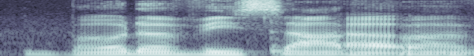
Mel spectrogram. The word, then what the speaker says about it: Bodhisattva: Bodhisattva, very nice.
